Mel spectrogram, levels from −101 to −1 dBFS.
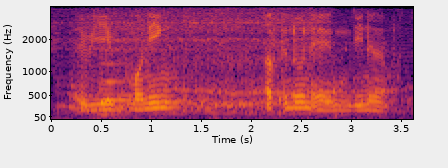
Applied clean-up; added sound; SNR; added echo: none; Sink (filling or washing) + Bowed string instrument; 6 dB; none.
